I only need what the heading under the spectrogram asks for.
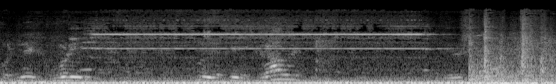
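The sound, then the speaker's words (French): Narrow-gauge passenger train on a single-track line opened in 1895, a steady loud rumble carrying thin high whining tones, with faint voices and a brief burst of rattling near the end. “C'est un train unique, le seul train de voyageurs à circuler sur une voie étroite.”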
